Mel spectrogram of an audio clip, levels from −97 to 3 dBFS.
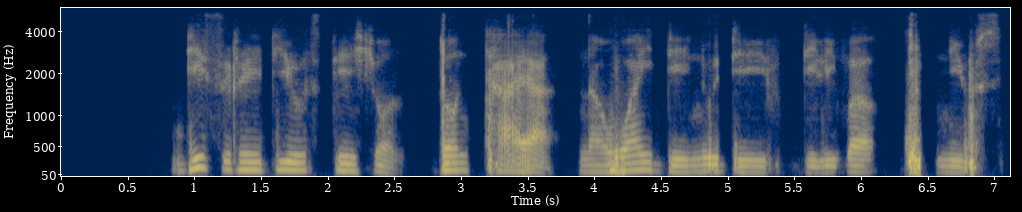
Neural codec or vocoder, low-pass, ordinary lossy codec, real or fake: codec, 16 kHz, 16 kbps, FreqCodec, smaller model; 5.4 kHz; none; fake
